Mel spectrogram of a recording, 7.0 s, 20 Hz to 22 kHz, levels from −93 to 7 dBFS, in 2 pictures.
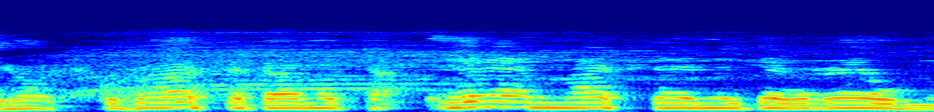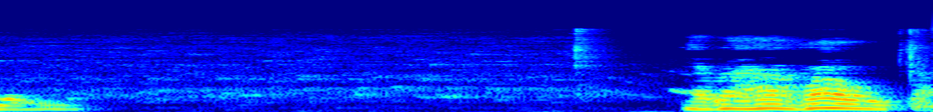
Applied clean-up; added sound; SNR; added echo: classical method WPE with log-MMSE.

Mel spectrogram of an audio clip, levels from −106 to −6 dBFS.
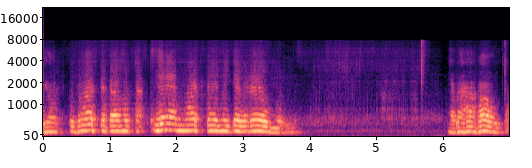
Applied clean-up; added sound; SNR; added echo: neural separator model SepFormer DNS4.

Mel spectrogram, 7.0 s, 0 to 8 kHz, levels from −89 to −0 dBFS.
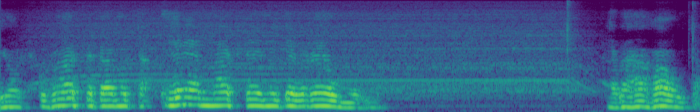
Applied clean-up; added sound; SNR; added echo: none; Domestic sounds, home sounds; 20 dB; reverberation time 0.3 s.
